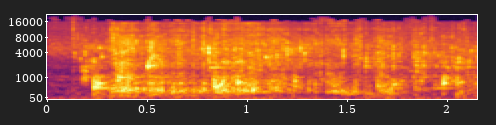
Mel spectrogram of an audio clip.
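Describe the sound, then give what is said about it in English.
Sparkling water pours into a bowl with a steady rush of splashing and fizzing liquid that fills the whole clip, moderately loud, with no voices. “we're going to start with sparkling water.”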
